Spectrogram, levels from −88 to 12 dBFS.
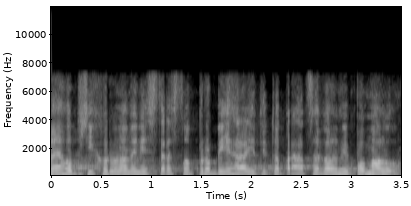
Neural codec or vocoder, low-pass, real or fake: codec, 16 kHz, 4 kbps, FreqCodec, smaller model; 7.2 kHz; fake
